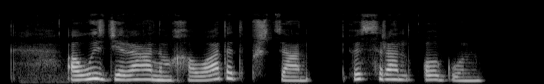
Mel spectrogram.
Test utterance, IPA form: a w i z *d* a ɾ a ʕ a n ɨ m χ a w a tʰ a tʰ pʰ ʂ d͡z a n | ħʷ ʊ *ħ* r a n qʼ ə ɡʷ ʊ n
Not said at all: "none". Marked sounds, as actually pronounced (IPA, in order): d͡ʒ, s

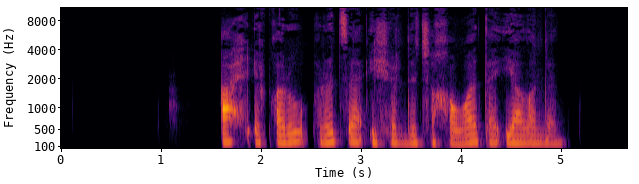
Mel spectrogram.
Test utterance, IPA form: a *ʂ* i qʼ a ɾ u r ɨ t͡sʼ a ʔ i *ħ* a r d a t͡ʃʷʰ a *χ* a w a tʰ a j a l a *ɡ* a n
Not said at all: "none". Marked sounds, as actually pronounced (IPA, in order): ħ, ʃ, χ, ɡ

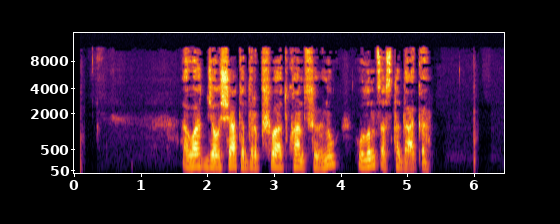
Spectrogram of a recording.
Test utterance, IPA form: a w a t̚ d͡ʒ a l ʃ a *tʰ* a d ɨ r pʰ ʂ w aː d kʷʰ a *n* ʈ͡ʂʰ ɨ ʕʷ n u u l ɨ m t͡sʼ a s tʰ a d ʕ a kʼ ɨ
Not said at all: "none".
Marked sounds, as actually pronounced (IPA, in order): tʰ, n

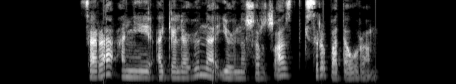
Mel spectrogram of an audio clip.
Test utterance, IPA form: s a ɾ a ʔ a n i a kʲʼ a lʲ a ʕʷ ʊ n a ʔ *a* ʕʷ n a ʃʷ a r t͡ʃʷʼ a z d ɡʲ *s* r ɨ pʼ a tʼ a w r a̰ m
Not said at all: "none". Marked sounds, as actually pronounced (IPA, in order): i, s

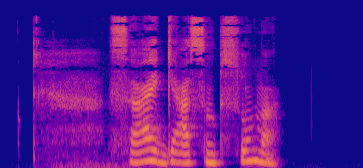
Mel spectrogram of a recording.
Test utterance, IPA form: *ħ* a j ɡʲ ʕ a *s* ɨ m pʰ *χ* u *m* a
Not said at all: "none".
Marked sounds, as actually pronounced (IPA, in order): s, s, s, m

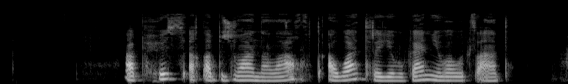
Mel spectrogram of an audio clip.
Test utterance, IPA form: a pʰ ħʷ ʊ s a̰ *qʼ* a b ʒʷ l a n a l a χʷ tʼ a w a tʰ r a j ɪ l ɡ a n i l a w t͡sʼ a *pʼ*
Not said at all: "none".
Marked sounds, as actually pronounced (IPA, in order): qʼ, tʼ

